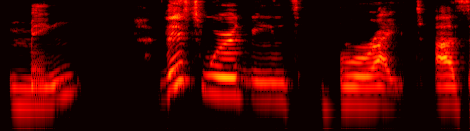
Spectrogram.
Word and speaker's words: 明: This word is pronounced ming.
